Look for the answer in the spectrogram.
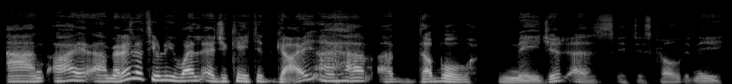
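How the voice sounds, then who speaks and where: Older man, husky voice. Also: mid-range voice, dry recording. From Turkey. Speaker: guest, computer science educator. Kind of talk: interview self-introduction, conversational.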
